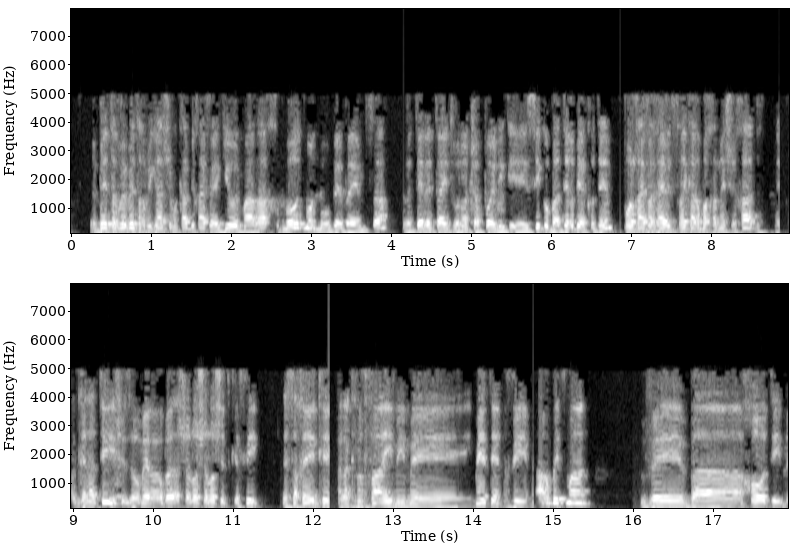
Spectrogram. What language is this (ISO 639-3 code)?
heb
